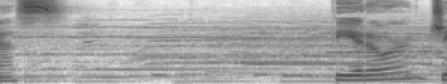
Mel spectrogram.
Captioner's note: audience cheers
